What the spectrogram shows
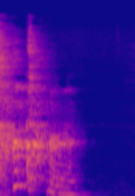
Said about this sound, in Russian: Сейчас он покашлял.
